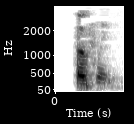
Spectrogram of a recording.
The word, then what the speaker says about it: Oakley: Oakley, O-A-K-L-E-Y. – O-A-K-L-E-Y, Oakley?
